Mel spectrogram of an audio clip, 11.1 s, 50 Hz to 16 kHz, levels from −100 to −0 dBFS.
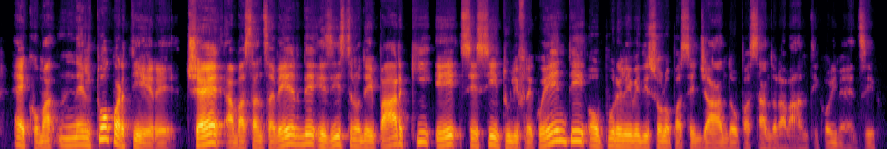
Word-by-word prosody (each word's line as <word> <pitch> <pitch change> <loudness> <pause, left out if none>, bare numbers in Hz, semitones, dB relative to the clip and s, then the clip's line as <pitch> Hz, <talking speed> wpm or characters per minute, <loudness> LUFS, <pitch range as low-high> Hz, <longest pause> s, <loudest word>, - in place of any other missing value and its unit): Ecco, - - 0
ma 105 +3 -1
nel 130 0 -3
tuo 250 +1 +5
quartiere 430 - -1
c'è 165 +7 +8
abbastanza 100 +1 -2
verde? 160 - +2
Esistono 120 +3 -1
dei 105 -1 -3
parchi 175 +9 -1
e, 150 +2 0
se 130 - -4
sì, 145 -5 -1
tu 105 - -6
li 100 -1 -3
frequenti 200 - -1
oppure 125 0 -1
li 110 -1 +1
vedi 105 -1 -2
solo - - -3
passeggiando, 90 0 -6
passando - - -9
davanti - - -13
coi 90 - -14
mezzi? 85 +1 -17
130 Hz, 140 wpm, -22 LUFS, 105-165 Hz, -, c'è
